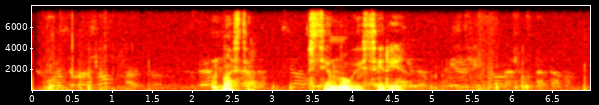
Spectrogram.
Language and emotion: Russian, neutral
